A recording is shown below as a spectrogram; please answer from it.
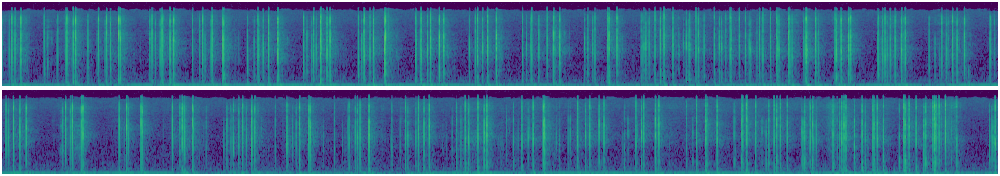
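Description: Both hands tap fast with fingertips and nails on a thin, flexible, flat square sheet of plastic-laminated holographic paper lying on a fur rug. The result is a dense, continuous stream of short, crisp clicks and crackles, with a steady low hum underneath throughout.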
